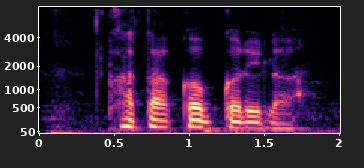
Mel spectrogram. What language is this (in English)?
Magahi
